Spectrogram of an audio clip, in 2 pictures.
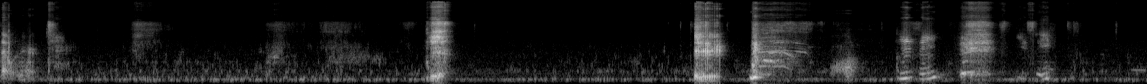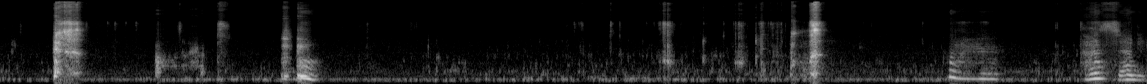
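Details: Sharp, abrupt throaty gulps recurring every few seconds, about nine in 23 seconds: a persistent, severe bout of hiccups.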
